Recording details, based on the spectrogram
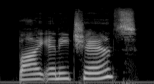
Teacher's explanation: Notice the rising intonation, which is used in yes/no questions to confirm that something is true.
